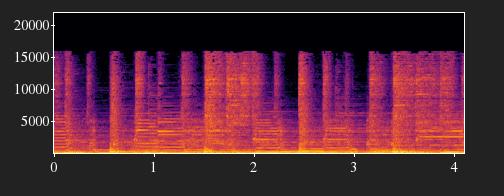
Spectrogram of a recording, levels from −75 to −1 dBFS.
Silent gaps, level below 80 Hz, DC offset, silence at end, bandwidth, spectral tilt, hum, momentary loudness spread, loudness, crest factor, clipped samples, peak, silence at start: none; -28 dBFS; under 0.1%; 0 s; 16.5 kHz; -4.5 dB/octave; none; 3 LU; -15 LUFS; 14 dB; under 0.1%; 0 dBFS; 0 s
